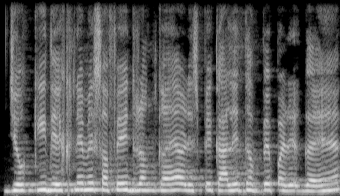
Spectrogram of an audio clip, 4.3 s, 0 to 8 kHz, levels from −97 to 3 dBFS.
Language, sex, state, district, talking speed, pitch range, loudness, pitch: Hindi, female, Bihar, Vaishali, 225 wpm, 245-260 Hz, -14 LUFS, 250 Hz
